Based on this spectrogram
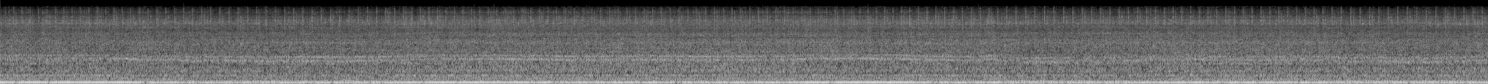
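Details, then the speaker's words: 1986 Corvette L98 TPI 5.7L V8 idling after cleaning clogged plenum EGR port (for EGR and knock sensor codes, failed emissions): steady even low rumble, no knocks or misses, settles smoothly, healthy. "she's running we got her back together like it's close to be so far well it's running"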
